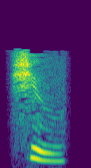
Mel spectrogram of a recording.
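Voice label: "shoe", English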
